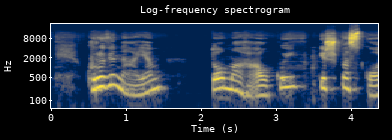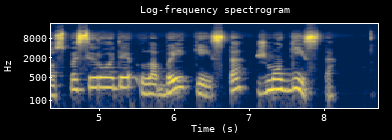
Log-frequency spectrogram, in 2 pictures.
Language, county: Lithuanian, Utena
